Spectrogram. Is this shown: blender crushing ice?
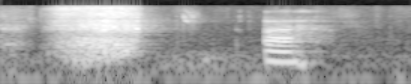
no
